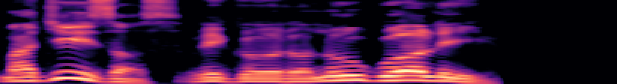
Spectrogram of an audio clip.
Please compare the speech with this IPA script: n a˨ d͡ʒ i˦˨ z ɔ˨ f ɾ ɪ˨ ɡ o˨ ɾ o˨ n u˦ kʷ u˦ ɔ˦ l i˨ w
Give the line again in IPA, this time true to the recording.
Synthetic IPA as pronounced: m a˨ d͡ʒ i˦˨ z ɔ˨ s ɾ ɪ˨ ɡ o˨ ɾ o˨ n u˦ ɡʷ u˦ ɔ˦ l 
